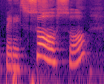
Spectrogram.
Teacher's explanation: perezoso donde la intensidad está en la penúltima sílaba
